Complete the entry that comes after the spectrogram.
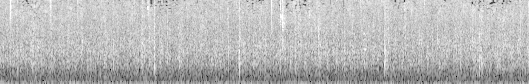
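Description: Steady, soft rain falls in a park in October, a continuous hiss with scattered individual drops ticking through it, holding an even level throughout with no voices.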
